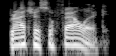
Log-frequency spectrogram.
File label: "Brachycephalic", American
